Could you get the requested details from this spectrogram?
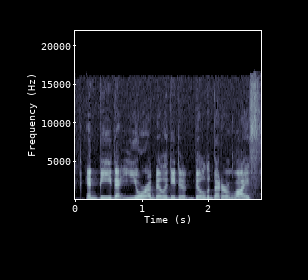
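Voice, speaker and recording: At a fairly quick pace, a man talks in an ordinary speaking voice, medium in pitch with fairly even intonation. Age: 20s. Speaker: entrepreneur and business coach. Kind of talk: interview.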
